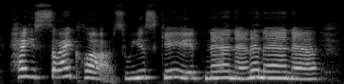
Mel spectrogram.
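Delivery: big, high, drawn-out hollered call. Retelling how Odysseus taunts the Cyclops while sailing away: imitating Odysseus yelling. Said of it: "Odysseus yells".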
